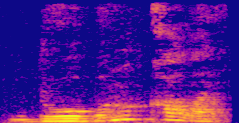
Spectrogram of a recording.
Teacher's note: Добың қалай. «П» переходит на «б»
